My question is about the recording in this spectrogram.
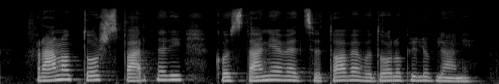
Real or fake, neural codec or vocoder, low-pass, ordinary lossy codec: real; none; 14.4 kHz; none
